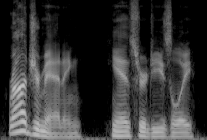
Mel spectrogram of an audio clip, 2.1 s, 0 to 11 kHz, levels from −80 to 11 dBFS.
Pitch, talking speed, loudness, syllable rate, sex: 110 Hz, 145 wpm, -18 LUFS, 7.0 syllables/s, male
